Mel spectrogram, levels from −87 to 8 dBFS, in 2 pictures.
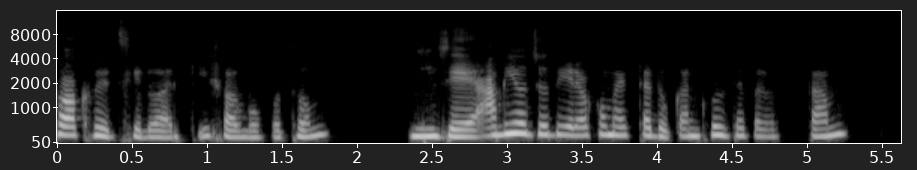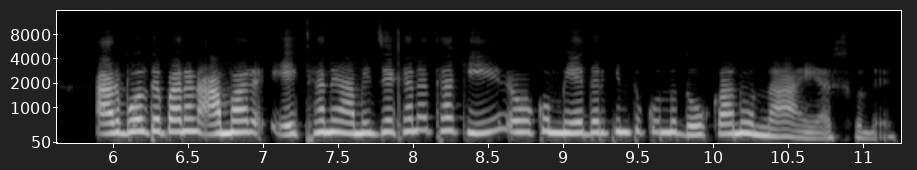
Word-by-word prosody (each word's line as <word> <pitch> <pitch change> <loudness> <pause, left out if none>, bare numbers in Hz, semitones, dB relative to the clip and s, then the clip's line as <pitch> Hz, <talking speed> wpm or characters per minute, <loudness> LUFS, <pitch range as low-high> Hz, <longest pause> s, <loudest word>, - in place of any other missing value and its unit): শখ 240 -2 +3
হইছিল 195 -3 -4
আর 170 - -9
কি - - -14
সর্বপ্রথম। 175 +1 -6 0.9
যে, 205 - +2 0.2
আমিও 275 +5 +6
যদি 255 0 -2
এরকম 230 +2 -4
একটা 225 0 -9
দোকান 205 +3 -6
খুলতে 230 -2 -3
পারতাম। 200 +1 -9 0.8
আর 285 - +5
বলতে 340 +1 +4
পারেন, 335 +1 +4
আমার 315 +2 +7 0.3
এখানে 315 +4 +3
আমি 285 +1 +5
যেখানে 335 +3 -1
থাকি, 325 -4 -1 0.3
ওরকম 320 +1 0
মেয়েদের 300 +1 +1
কিন্তু 320 +1 +1
কোন 310 0 0 0.2
দোকানও 275 +3 +1 0.2
নাই 200 -4 -7 0.2
আসলে। 165 -3 -16
255 Hz, 150 wpm, -22 LUFS, 200-315 Hz, 0.9 s, আমার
